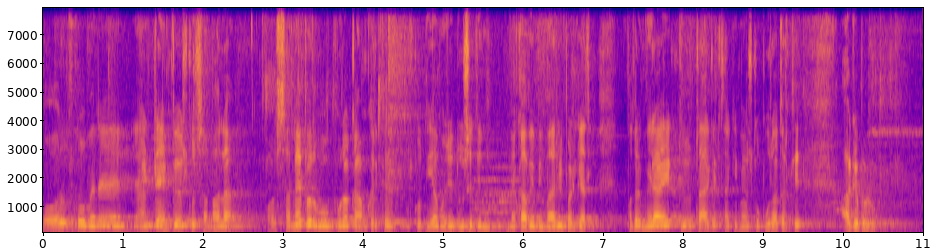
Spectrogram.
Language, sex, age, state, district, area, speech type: Hindi, male, 30-45, Rajasthan, Jodhpur, urban, spontaneous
